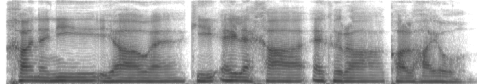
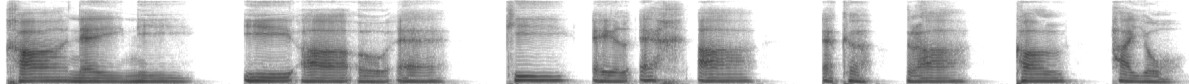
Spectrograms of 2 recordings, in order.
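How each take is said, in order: First: The phrase is read quickly, syllables run together. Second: The phrase is read slowly, syllable by syllable. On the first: "Or it could go this fast" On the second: "Here's an example read slowly"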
